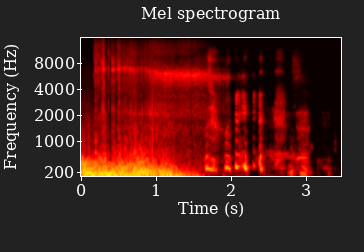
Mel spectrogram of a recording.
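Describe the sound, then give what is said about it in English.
An explosion sound effect for brains exploding bursts out as a loud, noisy rumble lasting about a second and a half, then fades into a few short chuckling bursts. “Hang on, let me do the sound where our brains explode.”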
